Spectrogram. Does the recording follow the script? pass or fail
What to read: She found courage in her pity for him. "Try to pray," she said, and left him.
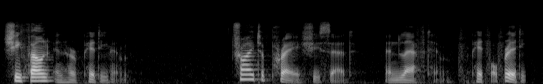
fail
